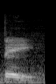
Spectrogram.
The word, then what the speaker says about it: bez: This, everybody in North America pronounces this a bez point, B-E-Z, but it's French. It should be pronounced bay. But to be consistent, we'll go ahead and call it a bez point, but it's really a bay point.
